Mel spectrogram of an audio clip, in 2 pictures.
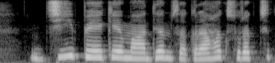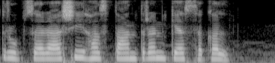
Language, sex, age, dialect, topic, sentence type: Maithili, female, 41-45, Southern/Standard, banking, statement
